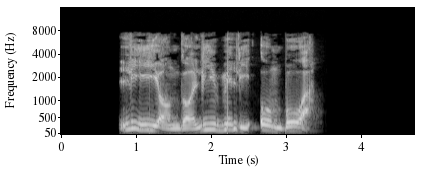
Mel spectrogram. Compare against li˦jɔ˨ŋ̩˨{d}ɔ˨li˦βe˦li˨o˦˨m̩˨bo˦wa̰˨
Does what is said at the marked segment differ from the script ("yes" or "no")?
yes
